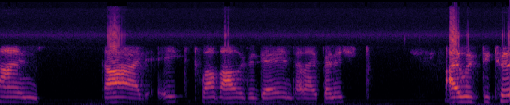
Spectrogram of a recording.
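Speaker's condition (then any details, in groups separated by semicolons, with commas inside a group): Cerebral palsy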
